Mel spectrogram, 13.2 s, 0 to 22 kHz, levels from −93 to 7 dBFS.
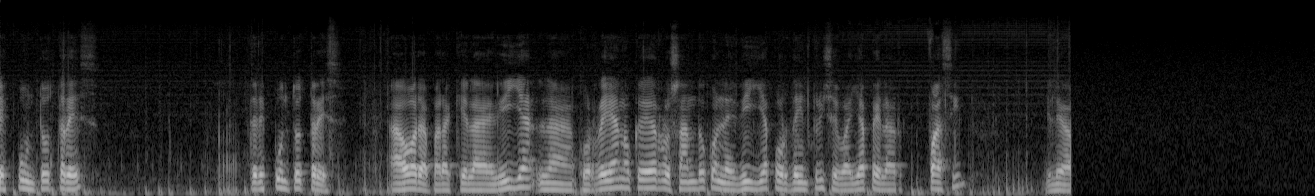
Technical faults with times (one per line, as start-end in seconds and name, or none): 10.70-13.15 audio dropout to a faint residue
